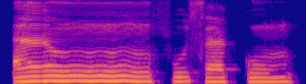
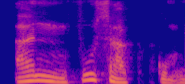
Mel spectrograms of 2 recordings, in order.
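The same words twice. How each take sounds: First: The n is hidden with a nasal hum. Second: The n is pronounced clearly.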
